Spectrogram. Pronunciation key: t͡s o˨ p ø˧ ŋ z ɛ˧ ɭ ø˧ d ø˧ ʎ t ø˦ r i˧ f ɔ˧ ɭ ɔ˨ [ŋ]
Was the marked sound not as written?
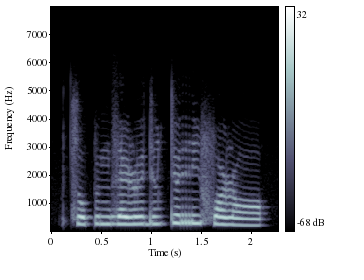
yes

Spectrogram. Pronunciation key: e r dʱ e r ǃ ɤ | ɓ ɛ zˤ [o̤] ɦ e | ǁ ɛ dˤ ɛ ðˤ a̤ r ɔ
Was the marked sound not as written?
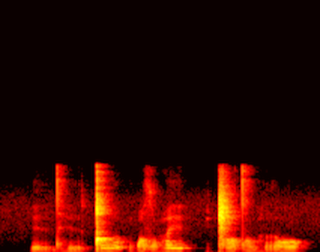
yes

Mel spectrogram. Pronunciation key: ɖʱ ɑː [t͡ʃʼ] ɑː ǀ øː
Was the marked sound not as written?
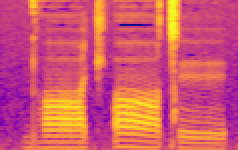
no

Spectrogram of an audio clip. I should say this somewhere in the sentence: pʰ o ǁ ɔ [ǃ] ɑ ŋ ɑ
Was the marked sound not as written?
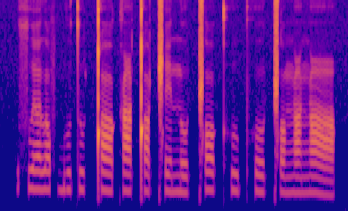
yes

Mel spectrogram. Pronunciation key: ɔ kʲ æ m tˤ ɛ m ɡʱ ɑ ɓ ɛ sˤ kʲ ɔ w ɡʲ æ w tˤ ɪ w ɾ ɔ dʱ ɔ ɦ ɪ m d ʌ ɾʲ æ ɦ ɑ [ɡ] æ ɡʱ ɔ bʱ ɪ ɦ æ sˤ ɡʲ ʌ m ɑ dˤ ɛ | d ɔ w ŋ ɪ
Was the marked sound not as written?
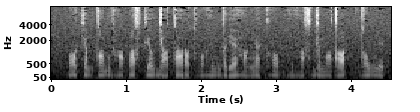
yes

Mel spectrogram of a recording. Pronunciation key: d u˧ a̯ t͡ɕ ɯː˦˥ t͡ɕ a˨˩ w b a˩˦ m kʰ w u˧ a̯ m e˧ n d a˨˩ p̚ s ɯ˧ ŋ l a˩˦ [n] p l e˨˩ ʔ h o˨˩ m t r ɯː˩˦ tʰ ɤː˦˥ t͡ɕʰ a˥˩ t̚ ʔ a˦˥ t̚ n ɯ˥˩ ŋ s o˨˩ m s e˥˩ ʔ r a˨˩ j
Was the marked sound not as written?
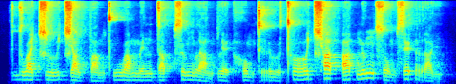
no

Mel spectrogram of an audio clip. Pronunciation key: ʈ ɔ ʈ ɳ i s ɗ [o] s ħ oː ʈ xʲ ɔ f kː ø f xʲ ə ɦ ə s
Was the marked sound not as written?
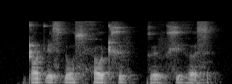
yes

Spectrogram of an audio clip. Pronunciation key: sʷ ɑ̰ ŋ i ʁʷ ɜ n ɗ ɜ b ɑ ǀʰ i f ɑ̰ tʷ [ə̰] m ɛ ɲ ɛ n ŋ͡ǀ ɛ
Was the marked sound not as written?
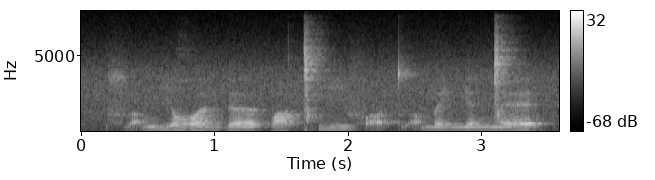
yes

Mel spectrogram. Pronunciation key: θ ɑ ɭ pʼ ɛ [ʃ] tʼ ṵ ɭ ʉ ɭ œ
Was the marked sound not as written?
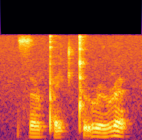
yes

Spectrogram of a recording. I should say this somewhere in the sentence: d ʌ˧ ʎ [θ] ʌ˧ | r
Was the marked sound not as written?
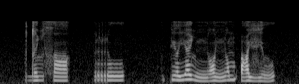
no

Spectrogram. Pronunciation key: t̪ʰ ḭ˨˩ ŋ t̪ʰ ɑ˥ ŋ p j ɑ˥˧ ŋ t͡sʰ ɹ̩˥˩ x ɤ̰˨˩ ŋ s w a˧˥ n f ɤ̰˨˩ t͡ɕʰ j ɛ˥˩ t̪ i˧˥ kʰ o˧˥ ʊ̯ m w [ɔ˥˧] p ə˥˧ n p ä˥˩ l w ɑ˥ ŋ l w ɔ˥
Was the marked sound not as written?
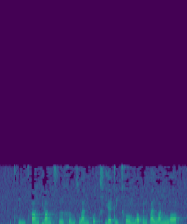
no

